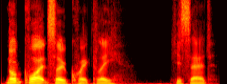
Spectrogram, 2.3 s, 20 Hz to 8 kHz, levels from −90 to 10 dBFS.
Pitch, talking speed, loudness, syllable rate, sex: 120 Hz, 160 wpm, -20 LUFS, 4.9 syllables/s, male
